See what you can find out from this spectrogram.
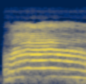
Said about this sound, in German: Das Schnorren der Katzen wurde immer lauter und auch die Box fing auf einmal an zu schnorren, obwohl sie es eigentlich gar nicht kann. Sie kann zwar miauen,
